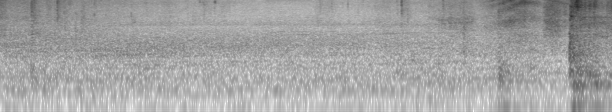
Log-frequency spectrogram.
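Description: Steady rumbling background noise, then a brief knock and rattle about five to six seconds in.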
